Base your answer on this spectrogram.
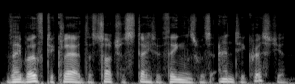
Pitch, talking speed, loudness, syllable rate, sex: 105 Hz, 225 wpm, -20 LUFS, 6.0 syllables/s, male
